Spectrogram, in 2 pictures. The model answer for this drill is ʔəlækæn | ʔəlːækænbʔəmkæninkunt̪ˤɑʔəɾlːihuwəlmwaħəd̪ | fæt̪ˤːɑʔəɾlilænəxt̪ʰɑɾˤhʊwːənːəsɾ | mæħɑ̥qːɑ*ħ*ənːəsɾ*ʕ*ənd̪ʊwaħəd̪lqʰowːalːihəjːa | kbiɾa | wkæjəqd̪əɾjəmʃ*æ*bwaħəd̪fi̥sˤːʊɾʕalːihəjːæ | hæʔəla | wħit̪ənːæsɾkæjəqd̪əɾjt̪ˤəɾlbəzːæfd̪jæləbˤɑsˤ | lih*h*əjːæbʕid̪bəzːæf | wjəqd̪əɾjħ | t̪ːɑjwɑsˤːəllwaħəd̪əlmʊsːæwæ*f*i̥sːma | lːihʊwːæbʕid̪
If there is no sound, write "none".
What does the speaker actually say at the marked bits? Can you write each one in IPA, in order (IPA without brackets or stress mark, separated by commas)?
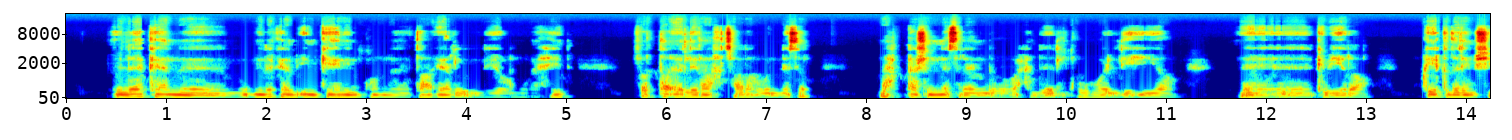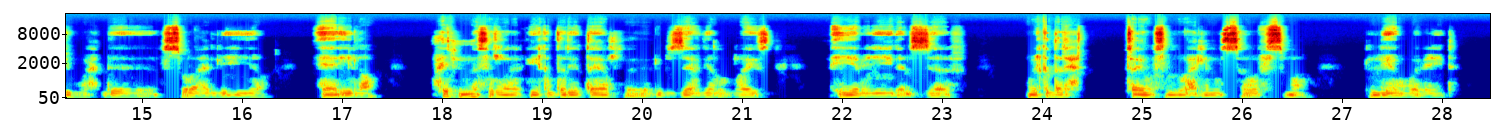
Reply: ʃ, ʕ, i, h, f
